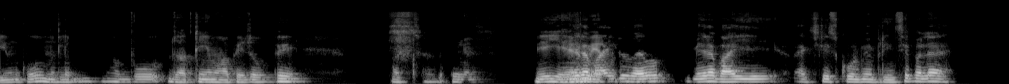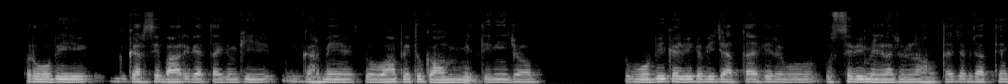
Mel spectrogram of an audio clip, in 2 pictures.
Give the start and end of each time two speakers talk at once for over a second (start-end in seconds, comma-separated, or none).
none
